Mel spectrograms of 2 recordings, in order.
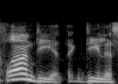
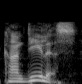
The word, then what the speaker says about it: Kondelis: say Clondylis, so I'm glad you did that. Kondelis.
